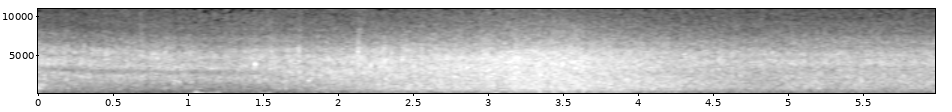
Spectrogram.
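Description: Heavy rain pouring down in a steady hiss that swells a little around the middle.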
